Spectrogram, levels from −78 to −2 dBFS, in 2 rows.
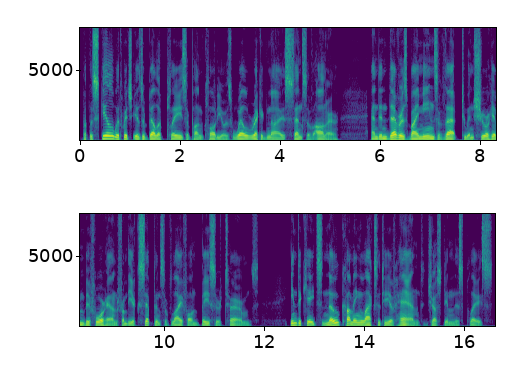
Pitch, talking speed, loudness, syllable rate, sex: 100 Hz, 150 wpm, -17 LUFS, 4.6 syllables/s, male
